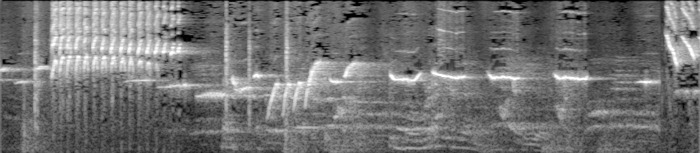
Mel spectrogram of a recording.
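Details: White-rumped shama in full varied song, used to provoke other shamas into singing: a fast high buzzy trill, then rising slurred whistles and a series of clear steady whistled notes repeated about every half second.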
